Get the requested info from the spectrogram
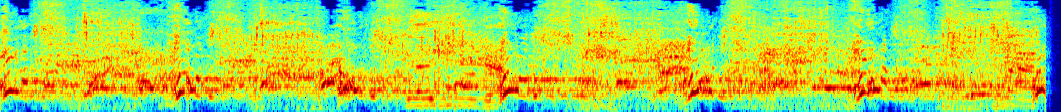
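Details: Very aggressive American Bulldog giving rough, repeated barks about once a second, harsh and broadband, with steady background noise until an abrupt stop near the end.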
